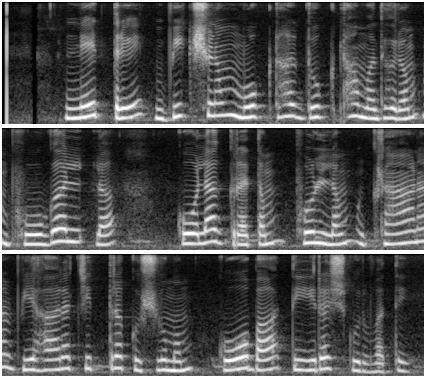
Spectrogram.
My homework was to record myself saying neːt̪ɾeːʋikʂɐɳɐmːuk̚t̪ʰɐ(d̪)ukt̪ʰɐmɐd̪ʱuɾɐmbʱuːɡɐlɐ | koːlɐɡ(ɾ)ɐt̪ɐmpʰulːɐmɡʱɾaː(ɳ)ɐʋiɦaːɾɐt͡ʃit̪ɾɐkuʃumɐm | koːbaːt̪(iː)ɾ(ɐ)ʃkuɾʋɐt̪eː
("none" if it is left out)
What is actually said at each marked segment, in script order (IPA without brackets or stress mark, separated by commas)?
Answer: d̪, ɾ, ɳ, iː, ɐ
